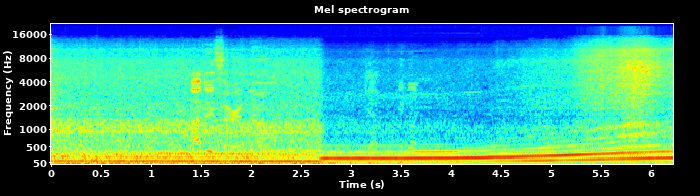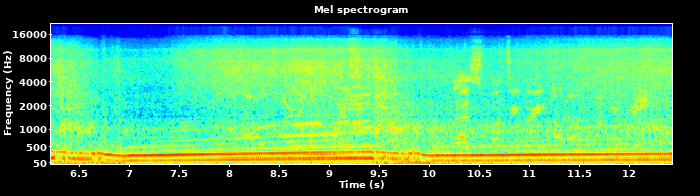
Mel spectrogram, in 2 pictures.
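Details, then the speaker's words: Nissan R32 Skyline GTR after a rebuild, on a third-gear pull during remote tuning: a smooth, clean pull with the engine note climbing steadily and no misses, knocks or flat spots; healthy engine under load. "Yeah, it feels good. It's real fucking smooth."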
